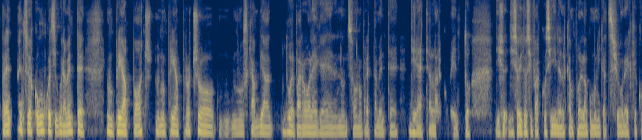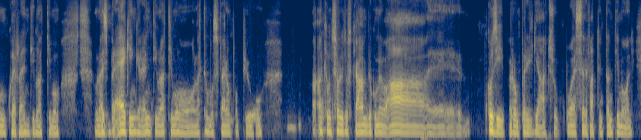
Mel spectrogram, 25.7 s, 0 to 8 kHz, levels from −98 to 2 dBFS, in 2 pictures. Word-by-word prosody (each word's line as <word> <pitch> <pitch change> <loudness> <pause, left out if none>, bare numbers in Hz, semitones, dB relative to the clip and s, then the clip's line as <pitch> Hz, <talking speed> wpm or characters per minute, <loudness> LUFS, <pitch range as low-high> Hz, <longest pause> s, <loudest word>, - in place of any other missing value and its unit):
pre 115 -1 +3
penso 125 +1 +3
che 115 - +3
comunque, 130 +2 +5
sicuramente 115 +1 +2 0.4
in 120 - +2
un 105 - +1
primo 115 -1 +6
appoc 105 +2 -1
in 110 -1 -1
un 105 - -1
primo 115 0 +1
approccio 110 -2 -1
u - - -15
u 95 0 -14
uno 100 +1 -6
scambia 95 -2 -3 0.2
2 115 -1 -1
parole 95 0 -2
che 95 0 -6
non 95 +1 -7
sono 95 0 -2
prettamente 95 +2 -9 0.2
dirette 105 -3 -4
all'argomento. 100 -2 -7 0.5
Di - - -6
scio - - -1
di 105 - -5
solito 105 -1 +3
si 100 - +1
fa 110 0 -4
così 105 +1 0
nel 95 0 -2
campo - - -5
della 95 0 0
comunicazione 100 0 -2
che - - -11
comunque 100 0 -2
rendi 105 -1 -3
un - - -1
attimo 100 -1 -4 0.7
un 105 -2 0
icebreaking, 115 +1 +5
rendi 110 +2 -1
un 110 - 0
attimo 105 -3 -1
l'atmosfera 105 0 -2
un 105 - -4
po' 100 - -11
più 100 -3 -4
mhmm, 175 - -11 0.3
a - - -6
anche 120 -1 0
un 115 - +4
solito 115 -2 +4
scambio: 110 0 +2
"Come 110 0 +1
va", 105 -1 +4
ehm, 100 -1 -8 0.3
così 110 -6 +8
per 100 - -2
rompere 105 +1 +1
il 100 - -4
ghiaccio, 95 -4 -4
può 105 0 0
essere 105 +1 +2
fatto 105 +1 -3
in 100 - -8
tanti 100 +1 -1
modi. 95 0 -2
105 Hz, 165 wpm, -24 LUFS, 100-110 Hz, 0.7 s, così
